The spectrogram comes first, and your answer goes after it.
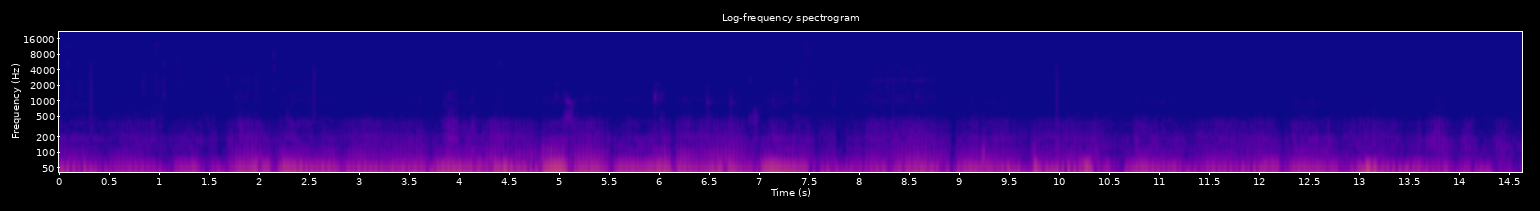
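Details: Close indoor ASMR recording of a Japanese shelter cat purring: an unbroken low throbbing drone rising and falling in loudness across the breaths, with occasional light clicks and rustles.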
